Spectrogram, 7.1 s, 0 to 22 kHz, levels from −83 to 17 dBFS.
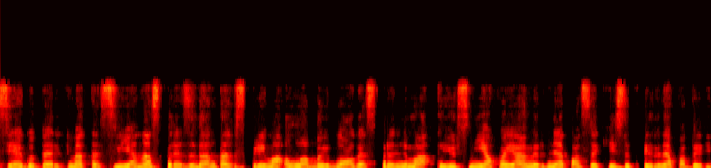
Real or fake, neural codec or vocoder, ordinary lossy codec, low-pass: fake; codec, 24 kHz, 3 kbps, HILCodec; Opus, 32 kbps; 10.8 kHz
